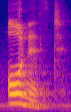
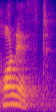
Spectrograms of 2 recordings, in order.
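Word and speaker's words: honest: আমরা কেন এন বসালাম কারণ আমি যখন পুরো শব্দটা একসাথে পড়ছি তখন এইচ আর উচ্চারণ হচ্ছে না উচ্চারণ হচ্ছে ও আমি কিন্তু বলছি না যে হনেস্ট বলছি হনেস্ট হনেস্ট বলছি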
